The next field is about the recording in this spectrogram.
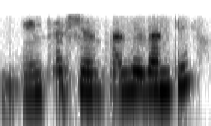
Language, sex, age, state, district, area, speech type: Telugu, female, 18-30, Andhra Pradesh, Krishna, urban, conversation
